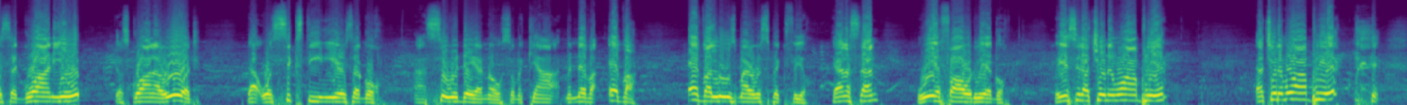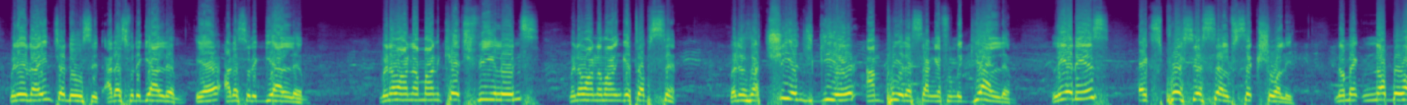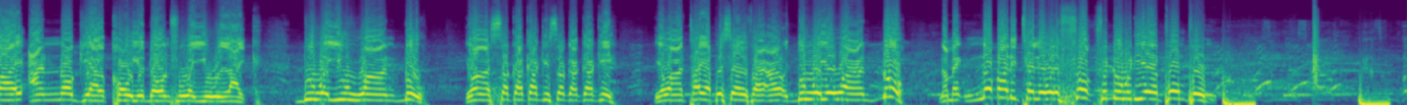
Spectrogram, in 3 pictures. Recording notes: live at the legendary freaky fridays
